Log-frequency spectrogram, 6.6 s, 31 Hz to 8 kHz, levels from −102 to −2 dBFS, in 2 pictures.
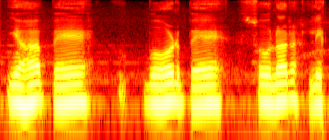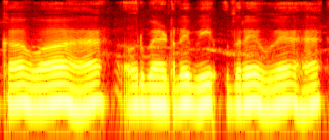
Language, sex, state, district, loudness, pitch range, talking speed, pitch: Hindi, male, Uttar Pradesh, Saharanpur, -14 LUFS, 130-140 Hz, 125 wpm, 135 Hz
